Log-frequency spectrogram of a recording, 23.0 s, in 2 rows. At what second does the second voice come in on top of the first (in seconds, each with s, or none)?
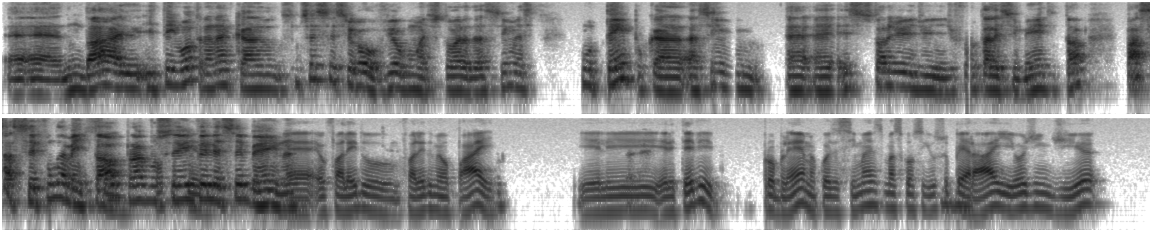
12.4 s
